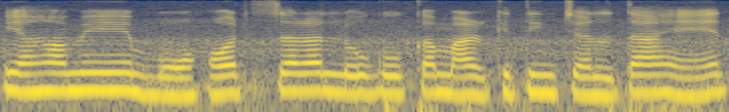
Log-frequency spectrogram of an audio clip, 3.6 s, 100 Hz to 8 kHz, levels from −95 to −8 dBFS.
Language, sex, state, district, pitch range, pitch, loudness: Hindi, female, Tripura, West Tripura, 205-225 Hz, 215 Hz, -13 LUFS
